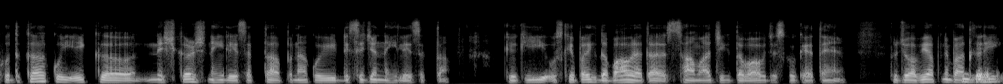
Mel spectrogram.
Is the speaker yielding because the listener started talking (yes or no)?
no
